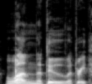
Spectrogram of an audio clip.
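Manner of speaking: absurd, over-the-top Italian accent.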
